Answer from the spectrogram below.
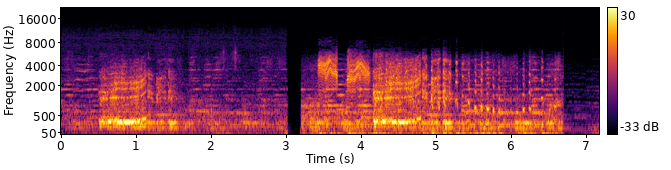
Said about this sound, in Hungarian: Aztán viszont ez a bizonyos Dice is kapott egy éles hangú nevetést, ezt is hallgassátok meg.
